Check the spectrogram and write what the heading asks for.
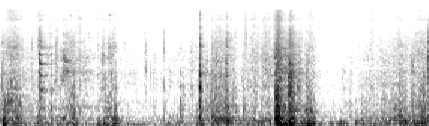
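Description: Handling of a heavy canvas tent bag: scuffing footsteps and rustling as it is carried, with a dull thump a little over three and a half seconds in as it is set down on the floor.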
